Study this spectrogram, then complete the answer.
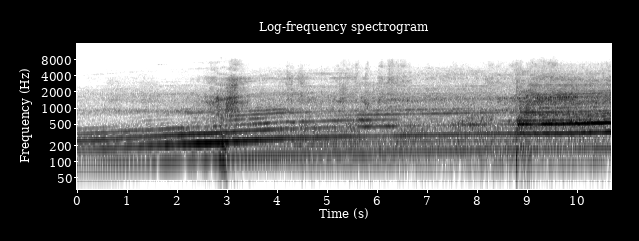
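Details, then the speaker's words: Kawasaki ZH2 supercharged motorcycle on a longer test ride: engine note climbs smoothly, dips briefly at a gear change, then pulls cleanly; strong healthy acceleration, speedometer working again. "Well, she feels awake. I'll give her that. She feels so good."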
